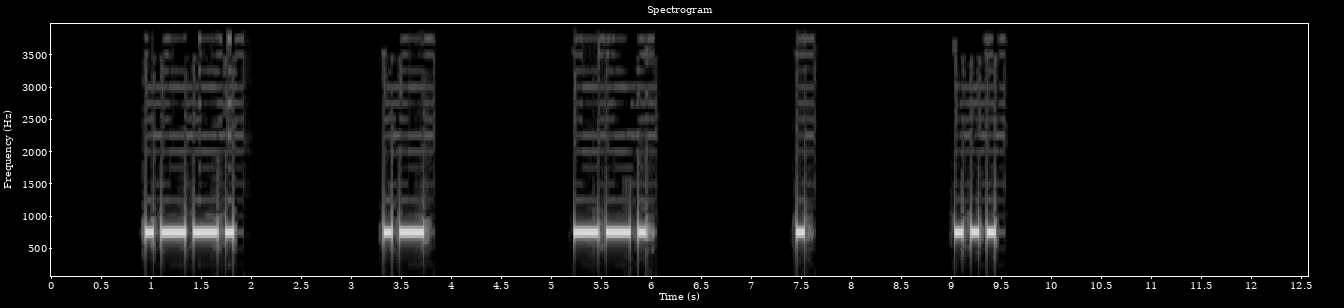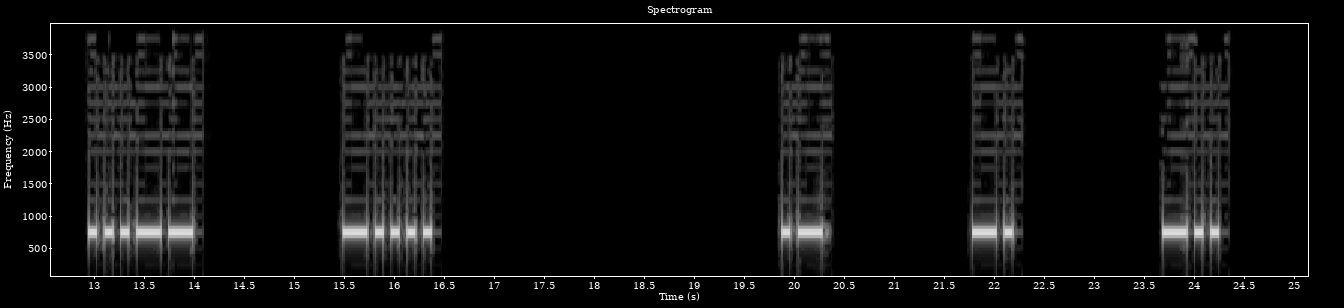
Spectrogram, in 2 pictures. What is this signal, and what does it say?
Morse code, heard as a keyed tone, about 15 wpm, spaced as for 5 wpm, 750 Hz. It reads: PAGES 36 AND
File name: Archive / 5 WPM files / PM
